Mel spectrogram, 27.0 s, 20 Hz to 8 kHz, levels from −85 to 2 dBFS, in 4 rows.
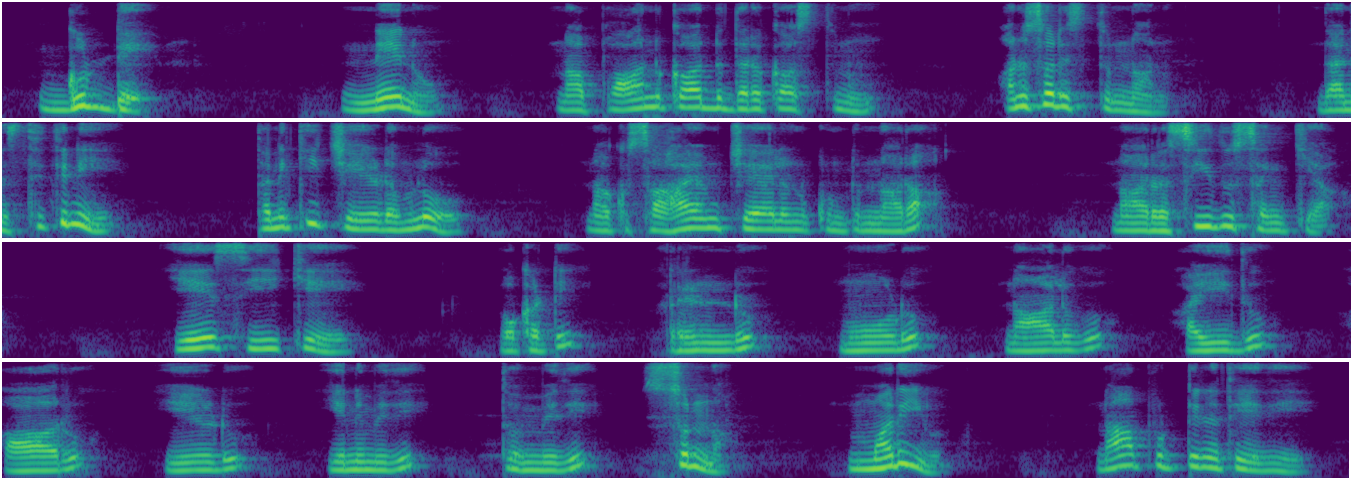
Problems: none marked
